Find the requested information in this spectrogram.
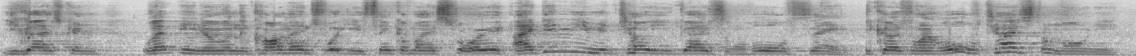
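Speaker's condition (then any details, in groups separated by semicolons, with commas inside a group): Cerebral palsy; only one hand usable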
